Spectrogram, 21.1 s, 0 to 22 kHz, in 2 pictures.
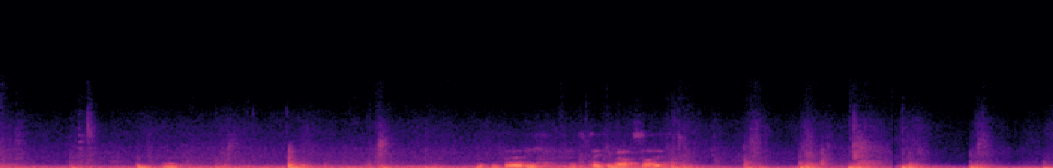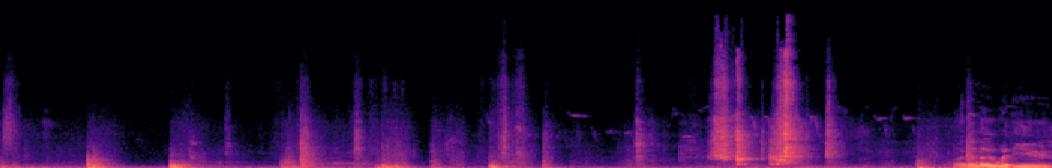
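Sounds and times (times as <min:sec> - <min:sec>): scraping or rustling: 0:16.9 - 0:19.0
hard objects knocking and clattering: 0:17.5 - 0:19.1.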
